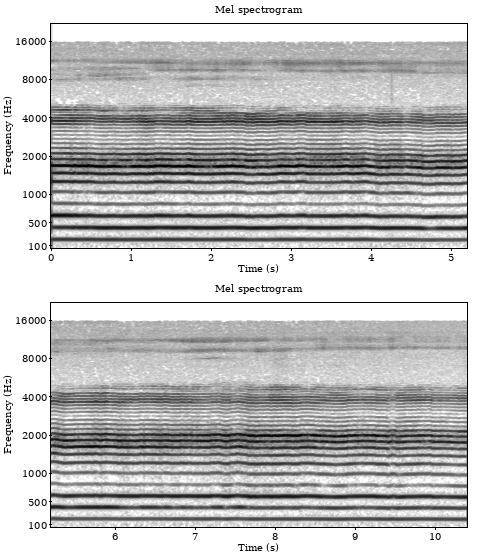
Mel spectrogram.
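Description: A woman's voice holding one long, steady R sound ("errr") at a single pitch, made with the lips in a smile and the tongue pulled back, as a long-R articulation drill. It goes on without a break, growing slightly quieter.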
